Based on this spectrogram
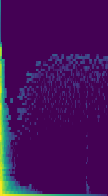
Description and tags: DJEMBE LO KING
The djembe played by a really good musician: these are the little jewels of our studio!
djembe, mono, magoproduction, sample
